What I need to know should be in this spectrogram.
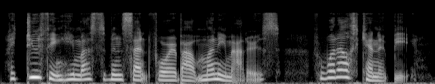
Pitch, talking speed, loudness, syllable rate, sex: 230 Hz, 250 wpm, -18 LUFS, 6.1 syllables/s, female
